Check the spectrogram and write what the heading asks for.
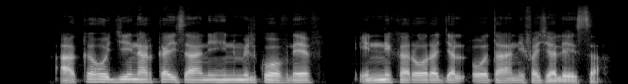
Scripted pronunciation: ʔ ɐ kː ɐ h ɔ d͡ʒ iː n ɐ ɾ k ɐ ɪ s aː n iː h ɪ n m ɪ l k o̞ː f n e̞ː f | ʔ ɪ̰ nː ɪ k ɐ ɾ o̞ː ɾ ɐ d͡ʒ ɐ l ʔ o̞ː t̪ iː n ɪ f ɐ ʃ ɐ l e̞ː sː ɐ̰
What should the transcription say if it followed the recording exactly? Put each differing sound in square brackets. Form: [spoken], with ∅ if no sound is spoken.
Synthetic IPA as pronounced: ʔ ɐ kː ɐ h ɔ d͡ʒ iː n ɐ ɾ k ɐ ɪ s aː n iː h ɪ n m ɪ l k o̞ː f n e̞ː f | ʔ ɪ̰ nː ɪ k ɐ ɾ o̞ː ɾ ɐ d͡ʒ ɐ l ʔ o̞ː t̪ [aː] n ɪ f ɐ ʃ ɐ l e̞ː sː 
